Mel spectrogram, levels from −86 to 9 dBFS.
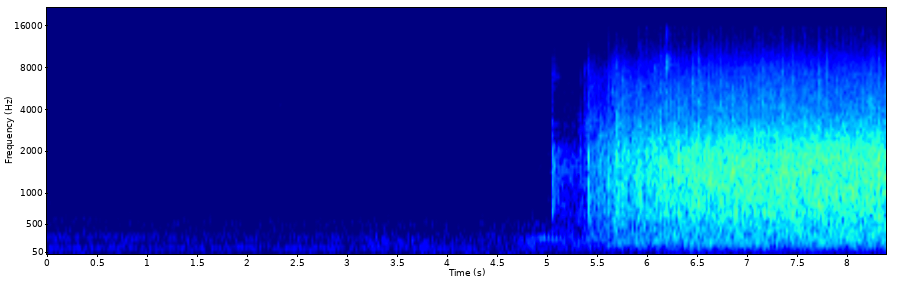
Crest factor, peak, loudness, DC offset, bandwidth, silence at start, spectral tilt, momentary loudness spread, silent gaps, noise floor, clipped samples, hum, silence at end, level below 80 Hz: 22 dB; -18 dBFS; -35 LUFS; under 0.1%; over 20 kHz; 5.05 s; -0.5 dB/octave; 10 LU; none; -75 dBFS; under 0.1%; none; 0 s; -86 dBFS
